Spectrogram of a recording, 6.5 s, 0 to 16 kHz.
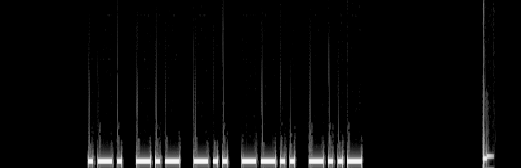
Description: Morse code, heard as a keyed tone, about 21 wpm, 700 Hz. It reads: RKDZX
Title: Code Groups - 5 Letters - 20wpm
